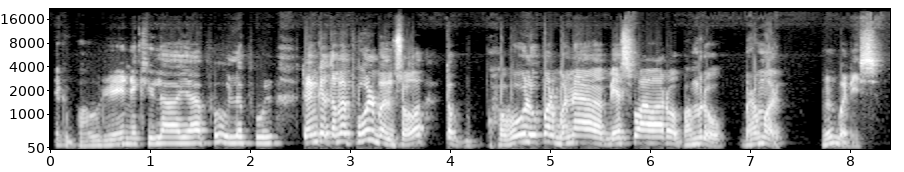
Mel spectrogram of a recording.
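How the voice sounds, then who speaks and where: A man's voice: sits high, lively intonation, measured pace, a little mellow, muffled recording. A man teaching a Sanskrit lesson, reading each line and then explaining it, with questions to his class. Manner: reads Sanskrit lines then explains them in Gujarati, asking the class questions.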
